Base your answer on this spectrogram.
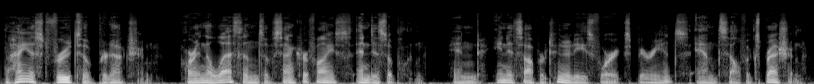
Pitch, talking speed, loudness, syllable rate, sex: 85 Hz, 160 wpm, -19 LUFS, 5.7 syllables/s, male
